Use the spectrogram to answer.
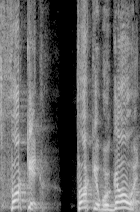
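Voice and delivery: high, strained shouting tantrum; mock furious outburst. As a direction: blow up in a hammed-up on-air rage. Acted outburst about doing it live.

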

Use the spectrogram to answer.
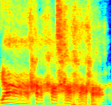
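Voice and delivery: high mock "ha ha ha" laughter; imitated giggling fit. Retelling to a friend how he was dying laughing, high giggles. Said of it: "I was dying".

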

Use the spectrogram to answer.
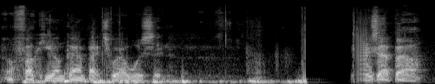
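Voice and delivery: muffled echo like underwater; sounding like from a submarine; echoey underwater voice. Real, not acted. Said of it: "really echoey".

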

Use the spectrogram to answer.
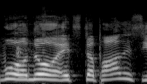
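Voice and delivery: mock flustered phone clerk. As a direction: parody of the stammering clerk. Mocking the clerk's reply.

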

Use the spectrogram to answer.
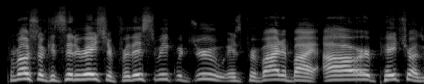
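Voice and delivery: booming promo announcer read. Shown as a demonstration. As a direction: read it like a radio ad. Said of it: "redone sponsor read, announcer voice".

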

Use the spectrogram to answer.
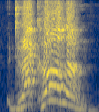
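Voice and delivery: high, loud, slow cry; shouted. A narrator's reading. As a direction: bellow it at the crowd. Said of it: "the American shouted".

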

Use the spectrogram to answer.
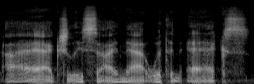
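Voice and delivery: low, quiet vocal fry impression; Liz impression. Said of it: "let me do my Liz impression".

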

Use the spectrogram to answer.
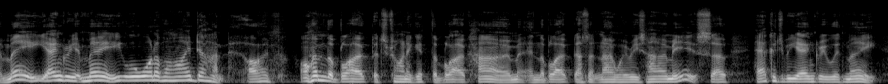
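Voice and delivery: loud, high-pitched affronted outburst, easing slightly; indignant protest. Retold or imitated. Cab driver defending himself to an angry passenger, indignant. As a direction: protest your innocence loudly.

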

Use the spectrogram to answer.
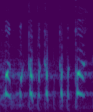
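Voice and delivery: very high mocking chicken clucks; squeaky mock chicken noises; chicken clucking. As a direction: cluck like a chicken to call him a coward. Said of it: "I was like".

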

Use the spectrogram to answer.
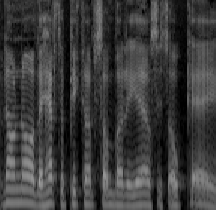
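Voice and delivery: high, lightly voiced wife calming him; a hint of a calming wife; mock soothing wife. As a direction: imitate a wife's high reassuring voice. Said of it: "she's like".

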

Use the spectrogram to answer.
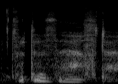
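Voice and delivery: whispered, soft and deflated; defeated whisper. Shown as a demonstration. Whispering the show title back, defeated. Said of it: "You sounded so defeated".

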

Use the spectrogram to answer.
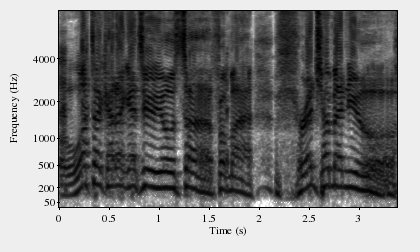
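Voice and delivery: hammed-up French waiter, slow and drawn out, laughing through it; mock French accent with a giggle. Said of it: "It's a French accent".

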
